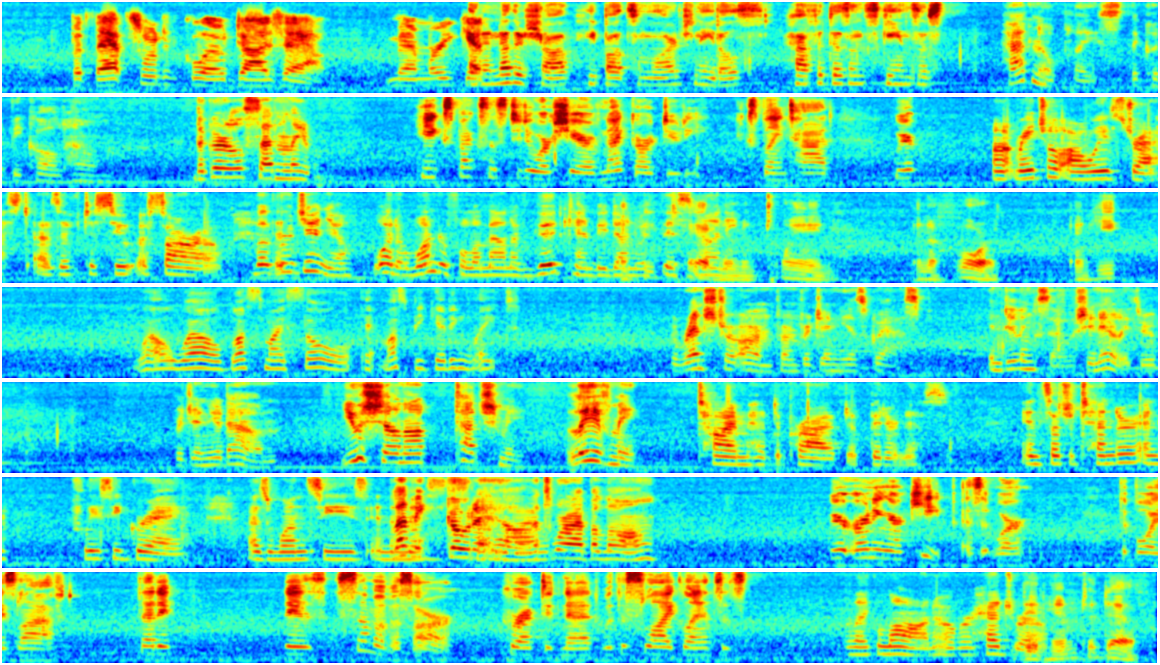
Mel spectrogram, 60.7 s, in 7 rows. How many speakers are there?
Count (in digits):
8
